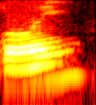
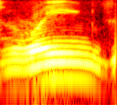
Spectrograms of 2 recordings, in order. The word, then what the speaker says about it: Vereen: Reginald Vereen. – All right, how do you spell that? – R-E-G-I-N-A-L-D. Last name is Vereen, V-E-R-E-E-N.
